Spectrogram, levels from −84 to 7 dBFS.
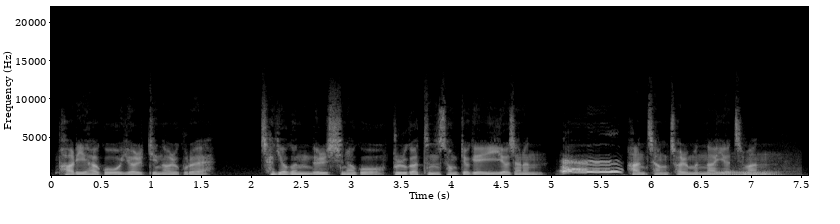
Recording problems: muffled; slightly; fading above 3 kHz
dog barking; loud; at 5 s; peak 5 dB above the speech
dog barking; noticeable; at 6.5 s; peak 3 dB below the speech

